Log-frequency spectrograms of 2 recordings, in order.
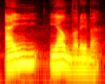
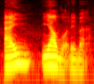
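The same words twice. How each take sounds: The two takes are said the same way.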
